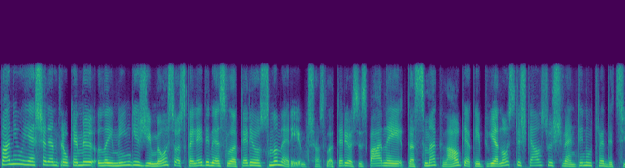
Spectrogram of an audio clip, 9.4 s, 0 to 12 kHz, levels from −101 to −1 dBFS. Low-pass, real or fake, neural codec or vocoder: 7.2 kHz; fake; codec, 16 kHz, 1 kbps, X-Codec, HuBERT features, trained on general audio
